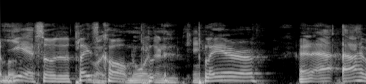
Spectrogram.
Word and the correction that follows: Playa: It's Playa. – Playa, thank you.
